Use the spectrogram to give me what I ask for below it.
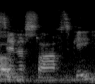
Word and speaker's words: Stanislavski: I can't pronounce that name correctly. Yeah. But, Stanislavski.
